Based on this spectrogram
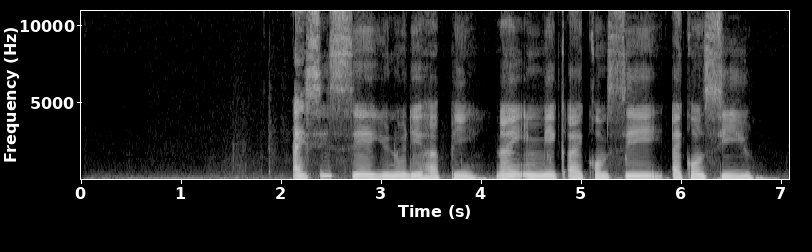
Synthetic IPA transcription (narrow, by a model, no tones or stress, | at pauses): aɪsisejunodeɦapinãʔḭ̃mekʰaɪkʰɔ̃mseaɪkɔ̃nsiju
